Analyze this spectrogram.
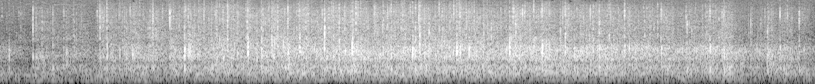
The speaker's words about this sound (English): Give the Lord a hand.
